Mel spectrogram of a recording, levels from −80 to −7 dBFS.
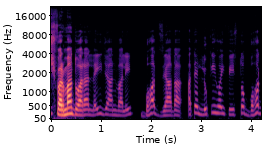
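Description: A fine ticking rides on the speech from 0.30 to 0.87 s as the level falls by around 20 dB, just before "ਜਾਨ ਵਾਲੀ ਬਹੁਤ ਜ਼ਿਆਦਾ". This is zipper noise: the gain drops in unsmoothed 1 dB steps, about forty per second, each leaving a small click.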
